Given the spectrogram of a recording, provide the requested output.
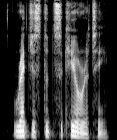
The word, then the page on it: registered security: British English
